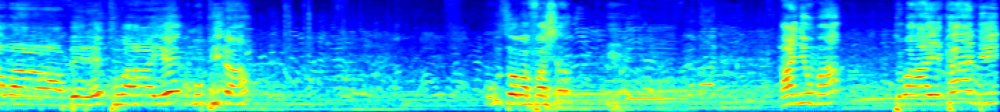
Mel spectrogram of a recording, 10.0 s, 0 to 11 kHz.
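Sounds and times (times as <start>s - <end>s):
chatter of people: 0.0s - 10.0s.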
